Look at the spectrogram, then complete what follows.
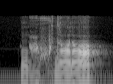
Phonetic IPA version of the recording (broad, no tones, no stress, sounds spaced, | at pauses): ŋ ɑ̤ xʷ i̤ d ɑ̃ː ɾ ɑ̃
